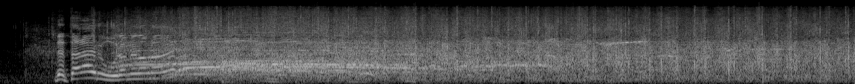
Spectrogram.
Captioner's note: applause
